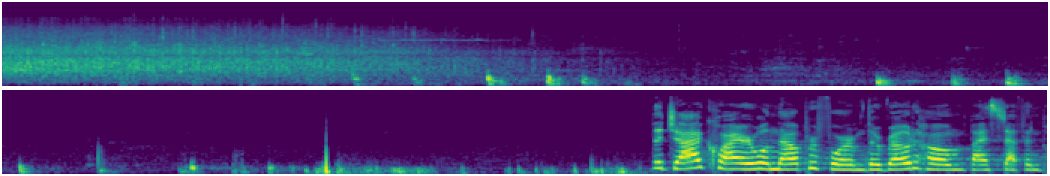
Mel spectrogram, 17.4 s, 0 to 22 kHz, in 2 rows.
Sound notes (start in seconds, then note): 0.0 applause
